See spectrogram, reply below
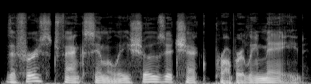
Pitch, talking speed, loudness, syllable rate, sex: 95 Hz, 155 wpm, -16 LUFS, 4.6 syllables/s, male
